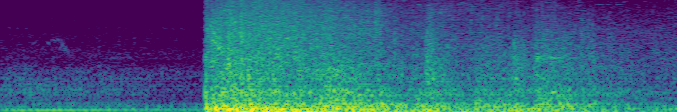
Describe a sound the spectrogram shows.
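A helicopter explodes with a loud boom.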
